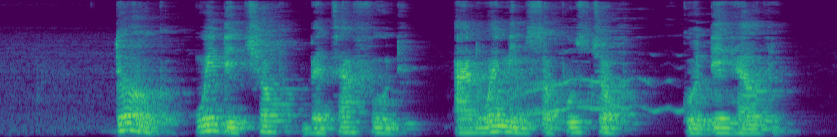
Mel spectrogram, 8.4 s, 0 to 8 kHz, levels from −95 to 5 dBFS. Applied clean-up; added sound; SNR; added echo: classical method WPE with log-MMSE.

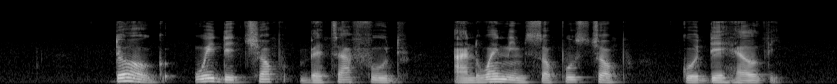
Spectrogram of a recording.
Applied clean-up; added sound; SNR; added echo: none; none; none; none.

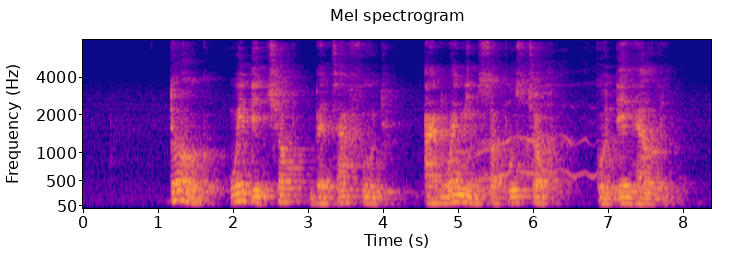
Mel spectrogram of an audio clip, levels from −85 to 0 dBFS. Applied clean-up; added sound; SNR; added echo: none; Breathing; 15 dB; reverberation time 0.8 s.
